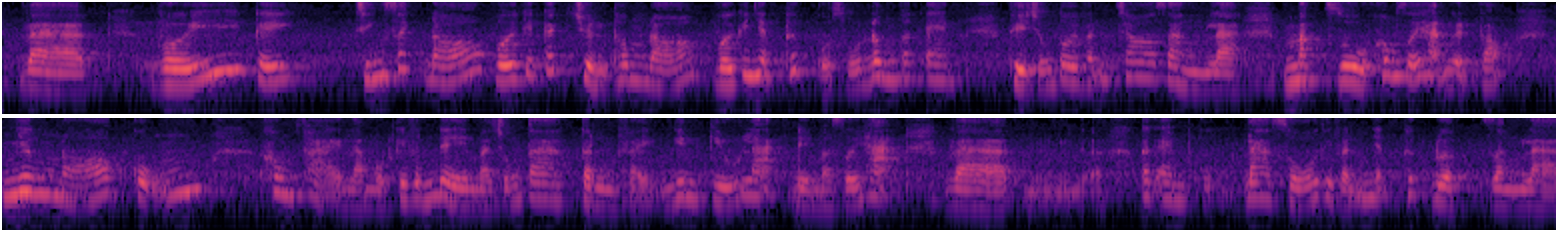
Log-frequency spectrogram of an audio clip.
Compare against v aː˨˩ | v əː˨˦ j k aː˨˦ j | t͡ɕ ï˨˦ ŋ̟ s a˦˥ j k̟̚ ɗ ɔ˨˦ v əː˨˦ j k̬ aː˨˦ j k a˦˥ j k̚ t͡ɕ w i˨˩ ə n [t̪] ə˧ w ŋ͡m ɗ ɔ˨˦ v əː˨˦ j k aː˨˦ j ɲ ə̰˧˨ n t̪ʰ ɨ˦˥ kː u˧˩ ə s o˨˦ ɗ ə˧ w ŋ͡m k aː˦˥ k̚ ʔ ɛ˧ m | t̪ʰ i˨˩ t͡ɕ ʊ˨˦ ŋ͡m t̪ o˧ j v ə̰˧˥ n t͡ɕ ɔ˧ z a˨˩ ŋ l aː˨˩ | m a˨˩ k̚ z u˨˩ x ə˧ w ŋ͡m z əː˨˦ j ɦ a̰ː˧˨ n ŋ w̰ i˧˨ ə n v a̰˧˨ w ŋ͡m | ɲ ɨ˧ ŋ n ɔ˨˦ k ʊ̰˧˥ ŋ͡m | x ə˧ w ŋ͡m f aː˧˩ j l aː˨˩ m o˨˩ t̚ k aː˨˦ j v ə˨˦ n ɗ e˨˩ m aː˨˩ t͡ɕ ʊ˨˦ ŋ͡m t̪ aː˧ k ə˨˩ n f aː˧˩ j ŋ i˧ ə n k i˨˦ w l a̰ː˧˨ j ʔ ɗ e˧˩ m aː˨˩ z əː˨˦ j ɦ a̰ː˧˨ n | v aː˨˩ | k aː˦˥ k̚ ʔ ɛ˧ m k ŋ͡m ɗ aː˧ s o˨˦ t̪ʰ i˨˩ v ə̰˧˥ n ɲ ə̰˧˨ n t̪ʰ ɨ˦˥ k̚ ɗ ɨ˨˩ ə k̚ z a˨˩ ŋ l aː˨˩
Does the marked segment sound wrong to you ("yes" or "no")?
yes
